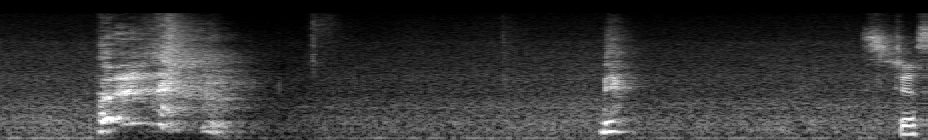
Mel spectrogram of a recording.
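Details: A person's loud sneezing startles a dog playing frisbee: a sharp sneeze burst, followed by brief vocal sounds over a steady low room hum.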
